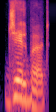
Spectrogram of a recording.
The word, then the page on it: jailbird: Indian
